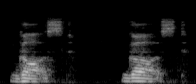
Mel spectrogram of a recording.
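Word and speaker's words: ghost: में एच है तभी भी को हम लोग साइलेंट करेंगे जैसे की गस्ट नेक्स्ट एग्जांपल गली गली चलिए दोस्तों नेक्स्ट लेटर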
